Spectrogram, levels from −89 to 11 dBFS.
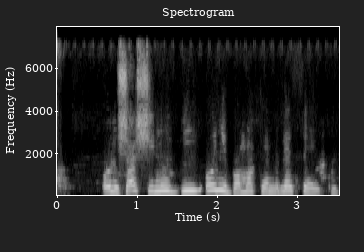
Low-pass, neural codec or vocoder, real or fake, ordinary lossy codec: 7.2 kHz; none; real; none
